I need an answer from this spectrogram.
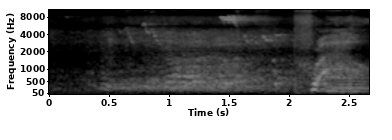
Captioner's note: audience laughs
